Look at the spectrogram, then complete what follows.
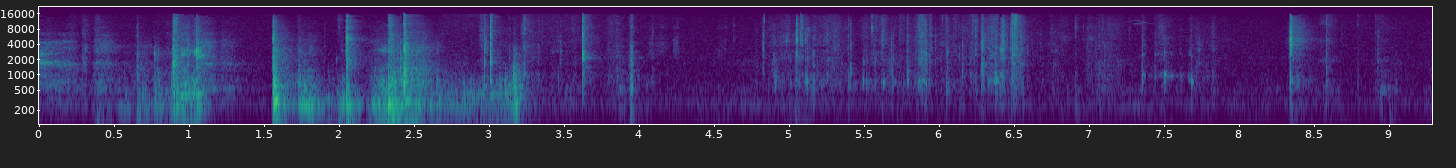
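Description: Crinkling cellophane and clicking plastic as a toy test tube's snap-on cap is pulled off and the wrapped figure inside is handled: a few sharp clicks among bursts of rustling.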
